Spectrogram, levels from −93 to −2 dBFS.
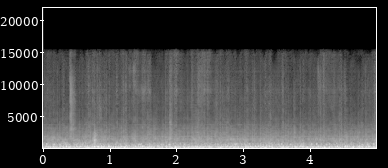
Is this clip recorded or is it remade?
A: remade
